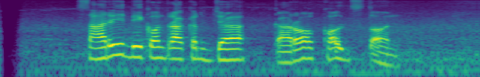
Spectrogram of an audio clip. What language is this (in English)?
Javanese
